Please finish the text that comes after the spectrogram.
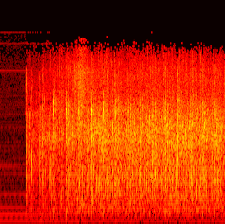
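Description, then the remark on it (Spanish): After a brief quiet moment, an audience breaks into sustained applause, a dense, steady clatter of many hands clapping that holds at full strength until the end. “Dale un aplauso.”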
